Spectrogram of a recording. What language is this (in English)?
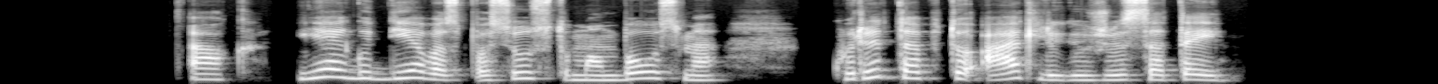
Lithuanian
